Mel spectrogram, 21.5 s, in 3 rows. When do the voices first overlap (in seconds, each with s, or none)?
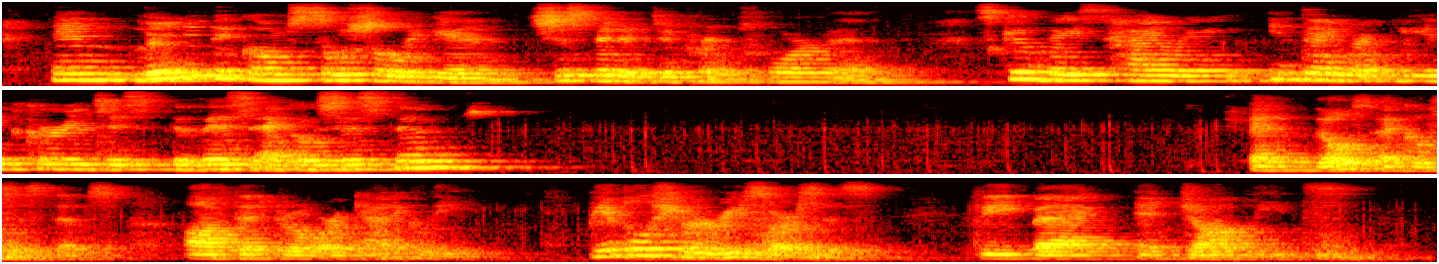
none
